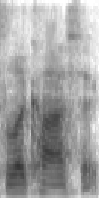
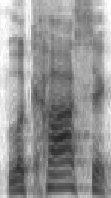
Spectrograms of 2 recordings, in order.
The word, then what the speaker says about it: Loykasek: Is it Loykasek? Is that how you pronounce it? It's Loykasek. Loykasek.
